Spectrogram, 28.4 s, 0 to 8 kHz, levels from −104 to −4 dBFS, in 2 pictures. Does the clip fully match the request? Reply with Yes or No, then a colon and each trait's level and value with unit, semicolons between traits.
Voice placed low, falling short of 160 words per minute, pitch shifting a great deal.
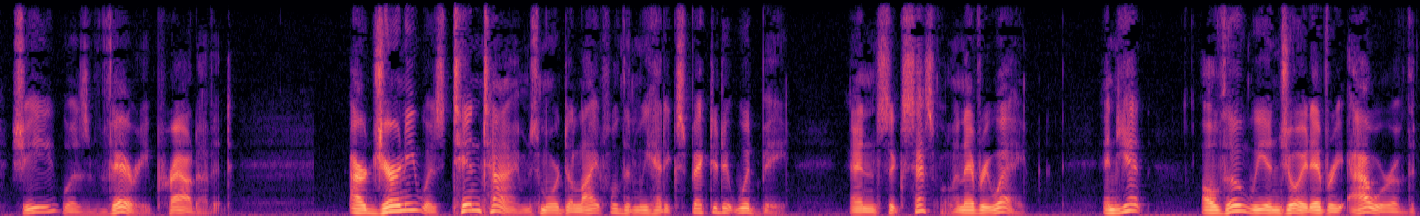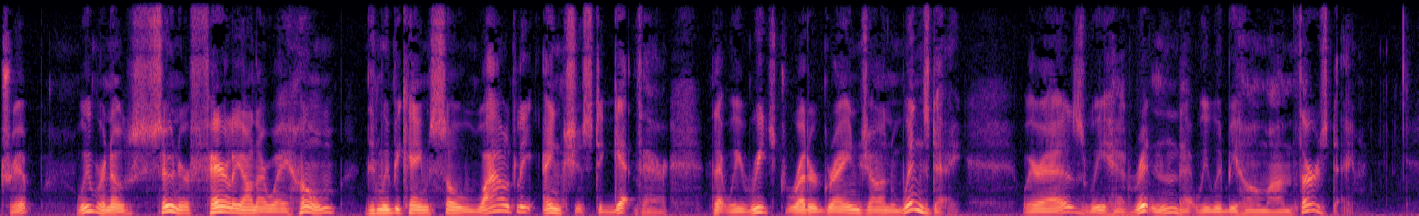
Yes: low, 120 Hz; average, 150 wpm; wide, 6.3 semitones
